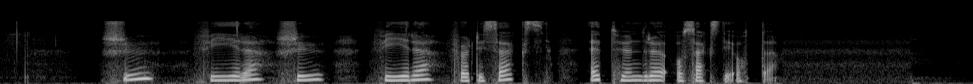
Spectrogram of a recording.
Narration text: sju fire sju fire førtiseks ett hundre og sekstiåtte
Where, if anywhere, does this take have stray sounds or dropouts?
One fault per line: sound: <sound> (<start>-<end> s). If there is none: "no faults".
no faults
